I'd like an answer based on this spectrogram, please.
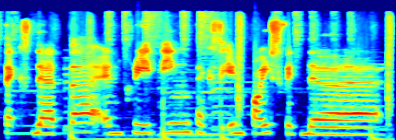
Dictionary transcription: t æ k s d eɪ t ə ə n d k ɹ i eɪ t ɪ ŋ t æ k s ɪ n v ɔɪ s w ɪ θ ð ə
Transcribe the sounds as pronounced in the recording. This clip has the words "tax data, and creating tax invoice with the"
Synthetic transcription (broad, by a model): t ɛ k s d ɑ t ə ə n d k ɹ i eɪ t ɪ ŋ t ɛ k s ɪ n p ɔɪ s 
